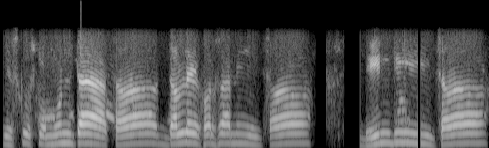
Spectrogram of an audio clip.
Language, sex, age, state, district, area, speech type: Nepali, male, 60+, West Bengal, Kalimpong, rural, conversation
